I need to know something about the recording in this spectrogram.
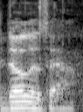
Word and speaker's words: Dolezal: this lady's name was it Rachel hold on dozer yeah is it doles out yeah Dolezal okay you heard about her yes yes um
